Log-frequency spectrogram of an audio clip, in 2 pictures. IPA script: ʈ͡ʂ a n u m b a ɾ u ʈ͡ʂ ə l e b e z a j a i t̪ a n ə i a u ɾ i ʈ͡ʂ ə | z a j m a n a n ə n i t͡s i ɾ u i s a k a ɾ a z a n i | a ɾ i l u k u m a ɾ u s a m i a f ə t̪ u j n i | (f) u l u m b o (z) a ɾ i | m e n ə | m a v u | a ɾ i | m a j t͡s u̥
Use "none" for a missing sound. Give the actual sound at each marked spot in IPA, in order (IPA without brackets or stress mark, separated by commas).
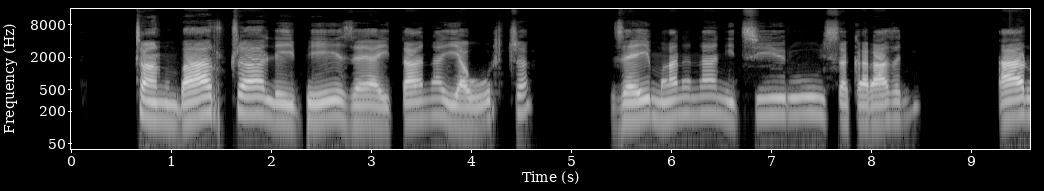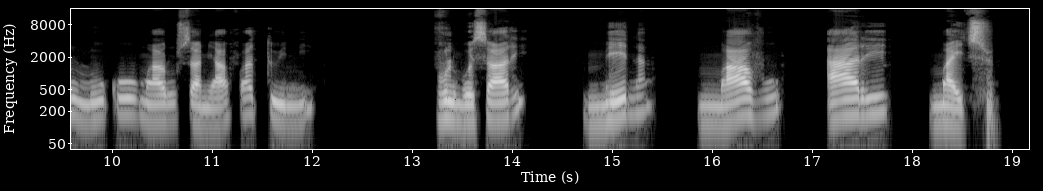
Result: v, s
